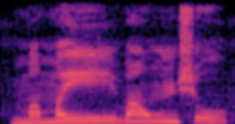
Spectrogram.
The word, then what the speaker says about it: ममैवांशो: ममैवांशो, अब व के ऊपर जो अनुनासिक है उसको वांशो नहीं बोलना है, वांशो, व का उच्चारण आना चाहिए। ममैवांशो जीवलोके, सिंपल है, जीवलोके जीवभूतस्।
